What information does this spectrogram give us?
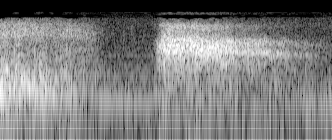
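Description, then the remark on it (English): A slow, deep breath: a long airy inhale, a brief pause, then a louder, fuller exhale that gradually fades, with no talking. “Ladies and gentlemen, take a deep breath.”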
